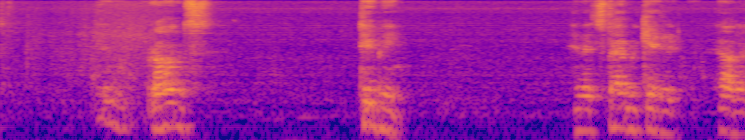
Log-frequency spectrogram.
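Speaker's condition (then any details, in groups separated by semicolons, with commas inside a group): Parkinson's; slowing down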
